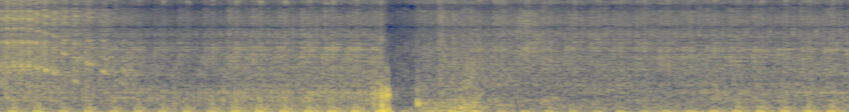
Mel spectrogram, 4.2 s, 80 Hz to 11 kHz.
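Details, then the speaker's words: 2005 Honda Rincon 650 at idle after timing chain tensioner replacement; steady, even low thumping with none of the earlier rattle; engine running smooth. "sounds smooth none of that crazy rattle at the day"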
